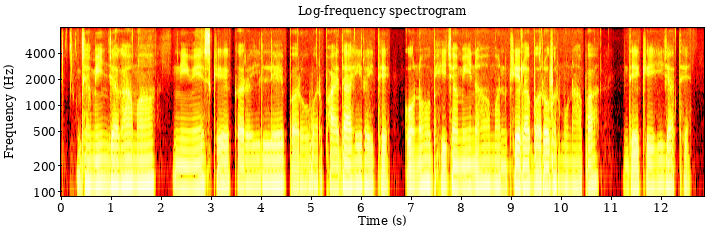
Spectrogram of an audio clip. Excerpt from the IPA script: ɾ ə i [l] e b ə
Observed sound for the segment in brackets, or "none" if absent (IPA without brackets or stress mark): l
